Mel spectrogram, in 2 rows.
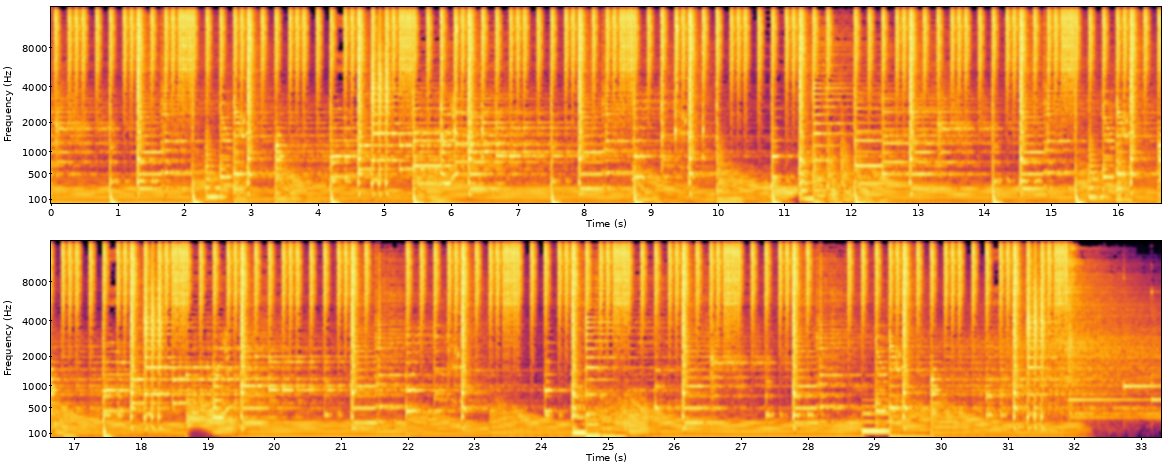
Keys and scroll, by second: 0.2 ctrl+BackSpace, 1.3 ctrl+BackSpace, 3.5 ctrl+BackSpace, 6.7 ctrl+BackSpace, 11.6 Delete, 13.7 space, 16.0 space, 17.1 ctrl+BackSpace, 18.8 ctrl+e, 19.1 ctrl+t, 21.4 Return, 22.2 Right, 22.2 Right, 23.7 space.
